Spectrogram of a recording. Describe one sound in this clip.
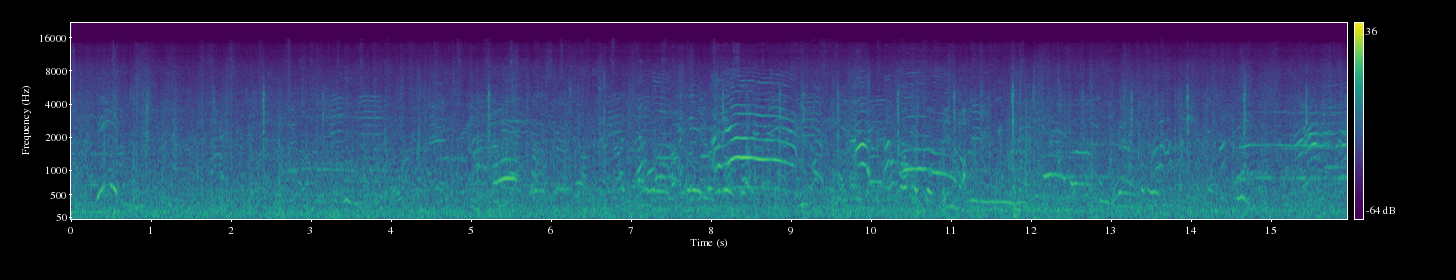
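Many runners' footsteps patter on stone paving.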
